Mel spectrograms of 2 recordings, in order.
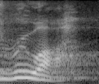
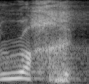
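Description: First: The word ends without a throaty guttural sound. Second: The word ends with a throaty guttural sound.

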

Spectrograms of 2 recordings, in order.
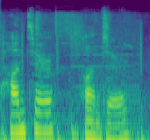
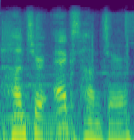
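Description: First: Nothing is spoken between the two words. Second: A word is spoken between the two words. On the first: The speaker calls it right. "it's pronounced" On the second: The speaker calls it wrong.

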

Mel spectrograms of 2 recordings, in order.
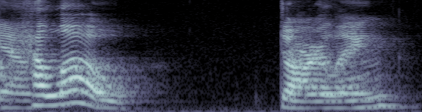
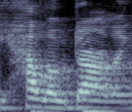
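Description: First: There is a clear pause after 'Hello'. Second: The words run together without a pause. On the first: The speaker calls it wrong. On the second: The speaker calls it right. "the ship's name should be"

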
